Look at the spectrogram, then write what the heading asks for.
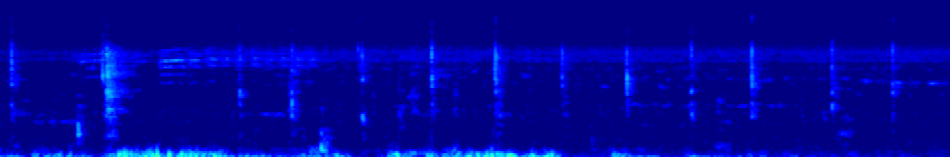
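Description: A mouthful of tamarind being chewed close to the microphone: wet clicking mouth sounds over low, repeated thuds. The thuds die away about four seconds in, return briefly near five seconds, and scattered clicks carry on after them.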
